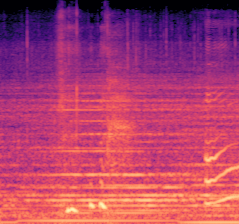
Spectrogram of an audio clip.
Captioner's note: chuckle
